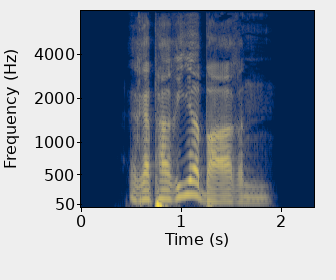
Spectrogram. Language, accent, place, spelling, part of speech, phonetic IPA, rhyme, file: German, Germany, Berlin, reparierbaren, adjective, [ʁepaˈʁiːɐ̯baːʁən], -iːɐ̯baːʁən, De-reparierbaren.ogg
- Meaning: inflection of reparierbar: 1. strong genitive masculine/neuter singular 2. weak/mixed genitive/dative all-gender singular 3. strong/weak/mixed accusative masculine singular 4. strong dative plural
